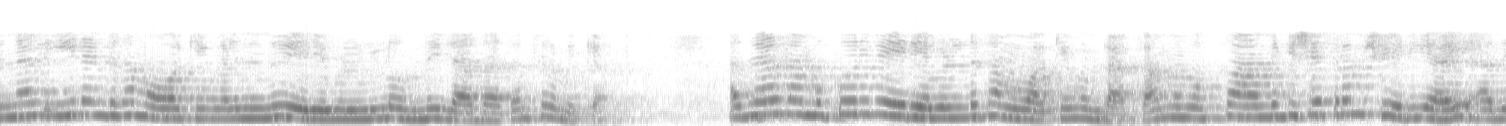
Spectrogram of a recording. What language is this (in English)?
Malayalam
